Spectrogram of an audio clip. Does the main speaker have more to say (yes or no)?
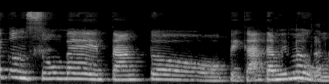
yes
